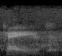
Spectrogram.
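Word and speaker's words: Toews: Lauren Taves made the tackle, number 51. That's spelled T-O-E-W-S. Spelled that way.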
